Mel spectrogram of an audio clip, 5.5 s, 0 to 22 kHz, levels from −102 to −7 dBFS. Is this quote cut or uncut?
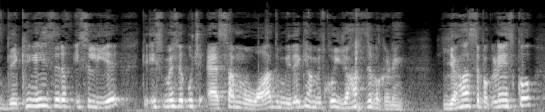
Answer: uncut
